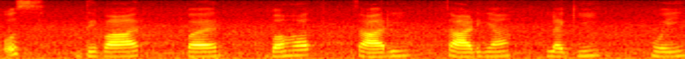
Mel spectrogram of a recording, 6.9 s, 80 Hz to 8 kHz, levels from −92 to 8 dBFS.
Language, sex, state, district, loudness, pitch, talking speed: Hindi, female, Madhya Pradesh, Katni, -16 LUFS, 175 Hz, 70 wpm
